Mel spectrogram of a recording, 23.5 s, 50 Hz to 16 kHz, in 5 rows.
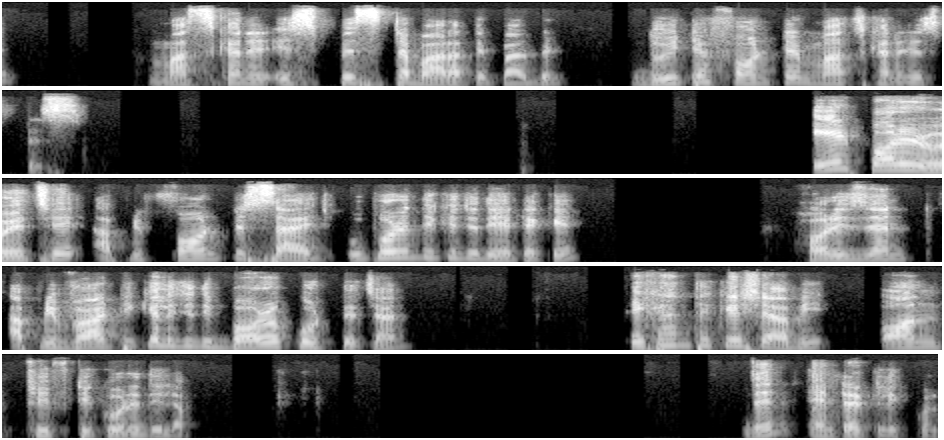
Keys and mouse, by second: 6.9-22.7 drag, 22.7 Return.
